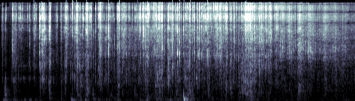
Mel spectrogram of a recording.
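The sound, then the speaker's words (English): Plastic shrink wrap crinkles, crackles and tears as it is pulled off a package. The crumpling runs continuously, with sharper ripping bursts throughout. “Oh, is this taped up? All right, I'm gonna have to cut the video really quick to get this untaped. Okay, it's not taped up, it's shrink wrapped.”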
